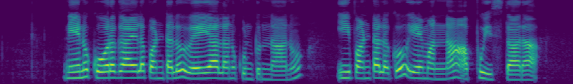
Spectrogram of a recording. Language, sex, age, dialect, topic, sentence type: Telugu, female, 60-100, Southern, agriculture, question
